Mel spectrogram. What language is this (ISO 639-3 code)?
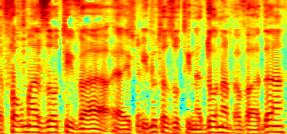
heb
